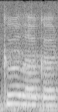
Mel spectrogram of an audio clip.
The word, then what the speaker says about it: Goualougo: You have a relatively new field site, the Goualogo, can you pronounce it for me? Goualogo Triangle.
